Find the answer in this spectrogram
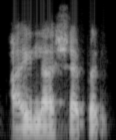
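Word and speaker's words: Aix-la-Chapelle: एक्सला चप्पल। चलिए दोनों गलत हैं। इस ट्रीटी का नाम है ट्रीटी ऑफ आइला शैपेल।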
